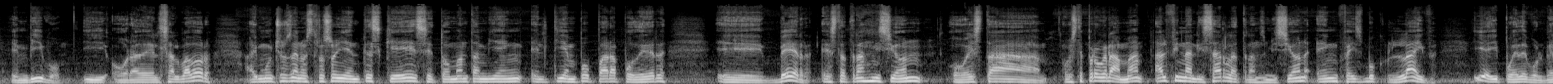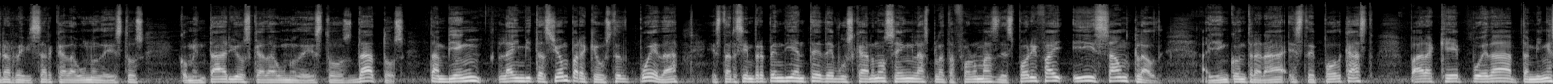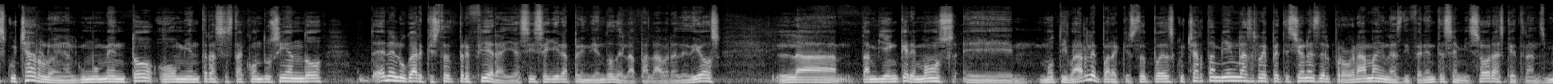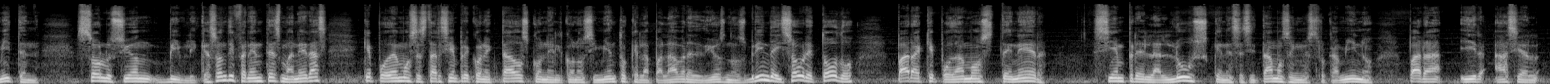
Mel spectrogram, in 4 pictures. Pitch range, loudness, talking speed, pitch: 110-140 Hz, -15 LUFS, 155 wpm, 125 Hz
